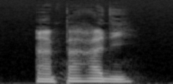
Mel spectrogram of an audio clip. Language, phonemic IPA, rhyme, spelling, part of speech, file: French, /pa.ʁa.di/, -i, paradis, noun, Fr-paradis.ogg
- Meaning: 1. paradise (somewhere perfect) 2. Heaven 3. gods (The highest platform, or upper circle, in an auditorium)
